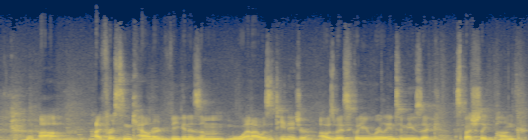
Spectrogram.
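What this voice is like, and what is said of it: Norwegian accent. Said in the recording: “I'm originally from Norway... That explains the accent.”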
